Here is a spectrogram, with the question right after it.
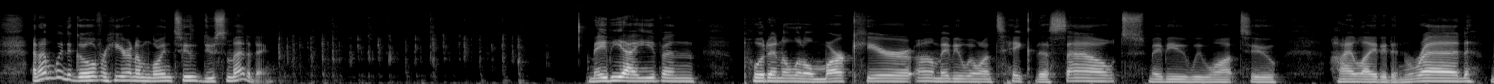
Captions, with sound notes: And I'm going to go over here and I'm going to do some editing. (typing sounds) Maybe I even put in a little mark here. Oh maybe we wanna take this out. Maybe we want to highlight it in red.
